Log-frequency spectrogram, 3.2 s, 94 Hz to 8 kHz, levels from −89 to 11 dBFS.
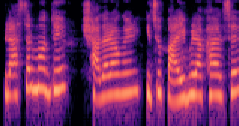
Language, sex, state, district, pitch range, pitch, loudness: Bengali, female, West Bengal, North 24 Parganas, 285-330 Hz, 300 Hz, -14 LUFS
